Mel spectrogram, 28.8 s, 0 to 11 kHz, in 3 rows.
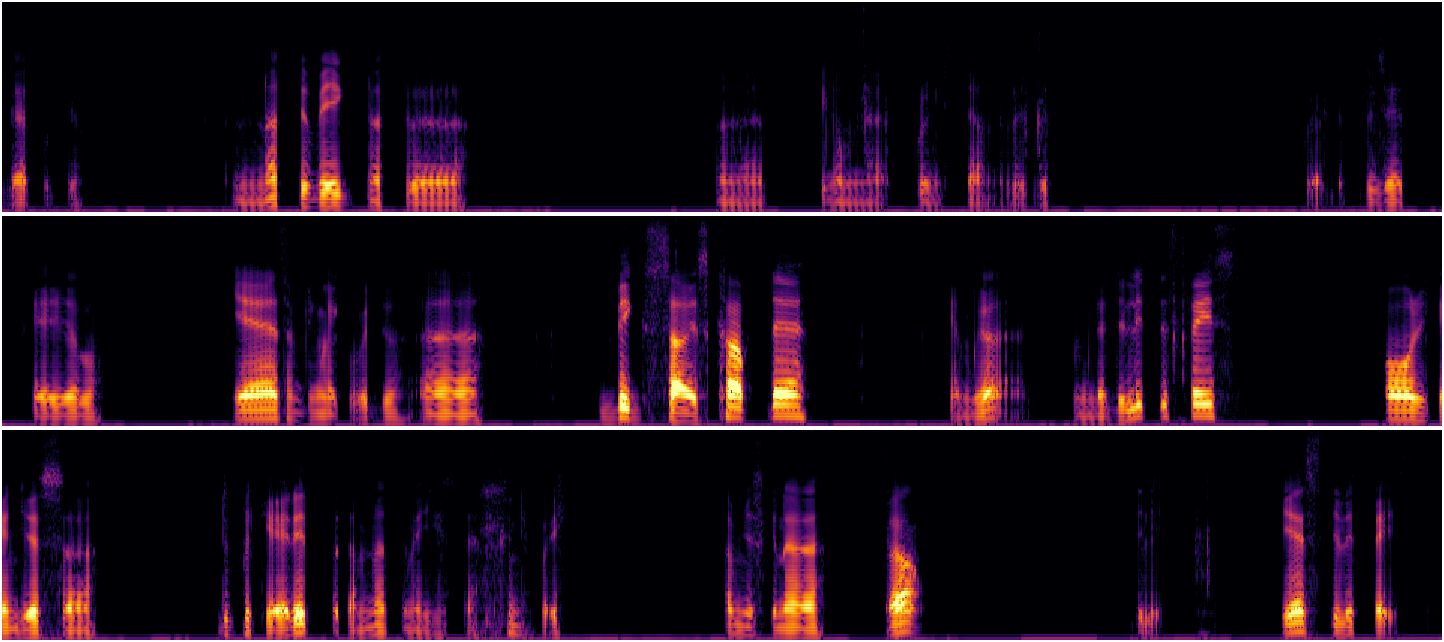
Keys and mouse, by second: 1.4 KP_1, 3.3 s, 4.9 middle click, 6.8 KP_1, 8.0 shift+middle click, 8.5 g, 9.7 s, 11.0 Tab, 11.7-12.6 middle drag, 13.2 KP_1, 14.3 middle click, 14.7 middle click, 15.4 Tab, 15.7 3, 16.1 click, 17.4 Delete, 25.2 shift+middle click, 25.7 middle click, 27.2 Delete.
